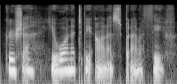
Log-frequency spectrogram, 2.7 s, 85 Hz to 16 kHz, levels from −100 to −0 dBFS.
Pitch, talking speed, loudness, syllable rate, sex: 195 Hz, 225 wpm, -18 LUFS, 5.7 syllables/s, female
